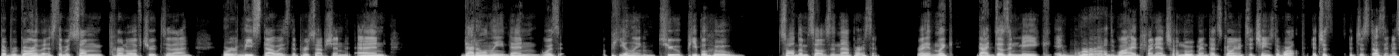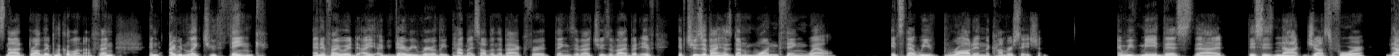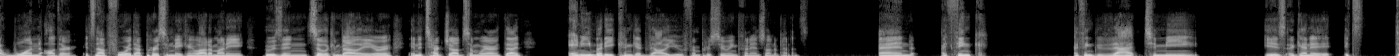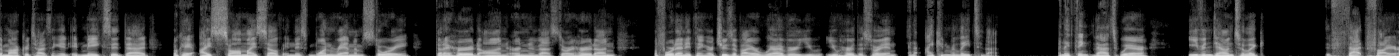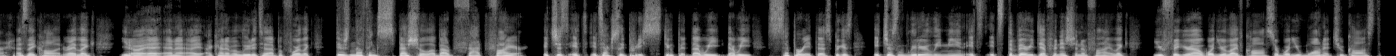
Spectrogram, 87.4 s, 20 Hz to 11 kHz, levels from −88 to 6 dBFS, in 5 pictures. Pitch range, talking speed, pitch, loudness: 95-120 Hz, 190 wpm, 105 Hz, -19 LUFS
